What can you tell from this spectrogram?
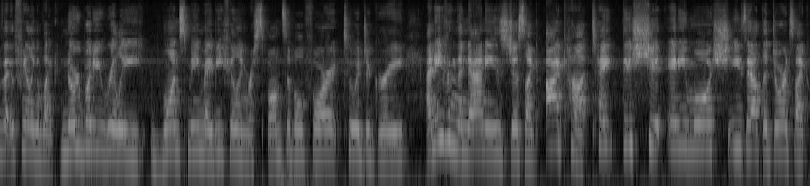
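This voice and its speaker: A young woman with a slightly high voice chats casually about films on a podcast. She is animated, laughs often and slips into quoted lines as she talks. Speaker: podcast co-host. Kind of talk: casual movie chat.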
